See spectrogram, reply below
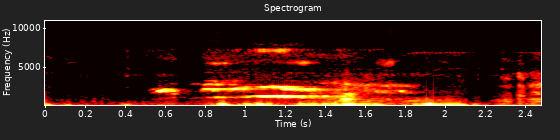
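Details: A wild junglefowl rooster calls by day in leopard-inhabited forest: a short run of clear, whistled tones that rise and fall, partly covered by a man talking.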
